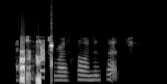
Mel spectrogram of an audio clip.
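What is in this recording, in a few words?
EMS Dispatch, p25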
